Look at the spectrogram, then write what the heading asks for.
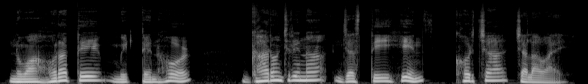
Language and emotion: Santali, neutral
